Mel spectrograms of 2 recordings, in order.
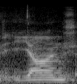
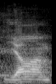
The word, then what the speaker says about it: Yan: It sounds like yummy. It sounds Yummy. like what? Sounds like what? Yummy. Yeah. So I was watching Yan, bro, and I watched the Esparza fight.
